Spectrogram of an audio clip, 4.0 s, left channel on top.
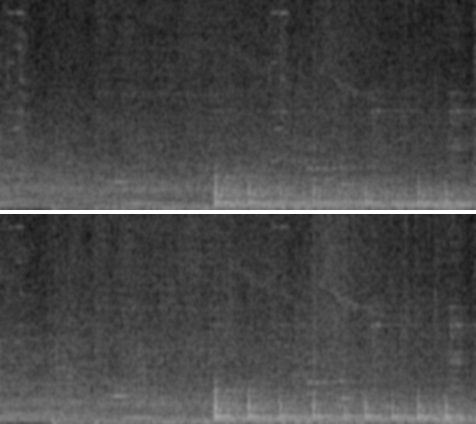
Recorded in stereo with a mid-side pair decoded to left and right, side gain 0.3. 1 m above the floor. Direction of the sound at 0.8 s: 50° right.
